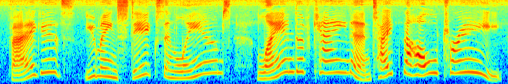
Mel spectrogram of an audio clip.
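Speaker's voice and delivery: a high, hammed-up exclamation from an old country woman; high exclaiming old woman. A narrator's reading. Granny protests, offering whole tree.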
